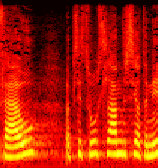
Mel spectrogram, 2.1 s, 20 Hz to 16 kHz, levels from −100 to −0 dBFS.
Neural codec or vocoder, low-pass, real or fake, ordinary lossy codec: none; 14.4 kHz; real; none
